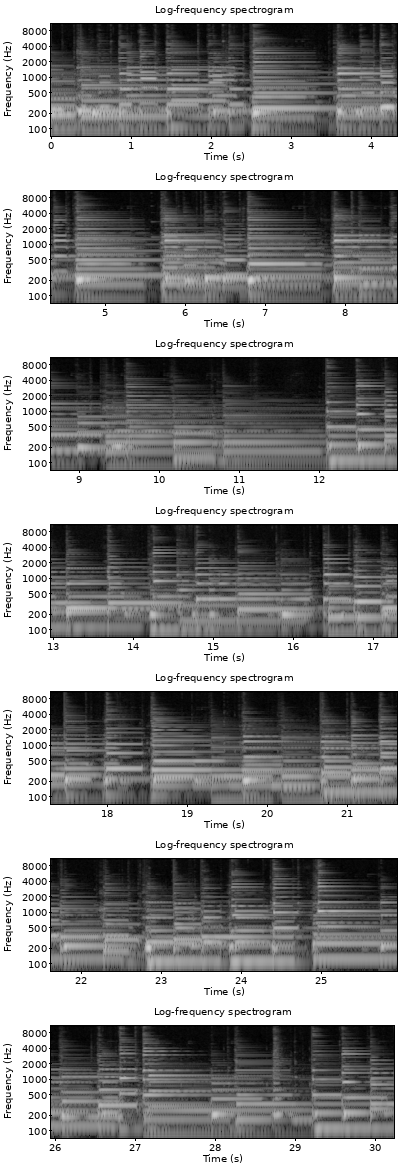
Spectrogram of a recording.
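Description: A duo of classical guitars playing a plucked melody over bass notes. Around ten seconds in the notes die away, and the playing resumes with a fresh, stronger bass line about two seconds later.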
